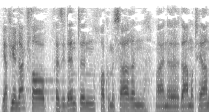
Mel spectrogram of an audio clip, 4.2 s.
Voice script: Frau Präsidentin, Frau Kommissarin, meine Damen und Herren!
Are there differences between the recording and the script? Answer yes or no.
no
